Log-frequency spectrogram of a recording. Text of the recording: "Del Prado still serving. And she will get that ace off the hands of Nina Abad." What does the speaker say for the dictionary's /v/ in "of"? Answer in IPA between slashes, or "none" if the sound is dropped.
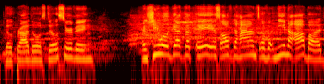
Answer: /v/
